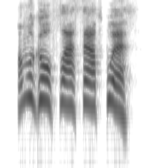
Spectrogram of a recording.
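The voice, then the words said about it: Mike Tyson voice impression. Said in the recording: “I can't do a Mike Tyson accent, but I wish I could ... That wasn't bad.”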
